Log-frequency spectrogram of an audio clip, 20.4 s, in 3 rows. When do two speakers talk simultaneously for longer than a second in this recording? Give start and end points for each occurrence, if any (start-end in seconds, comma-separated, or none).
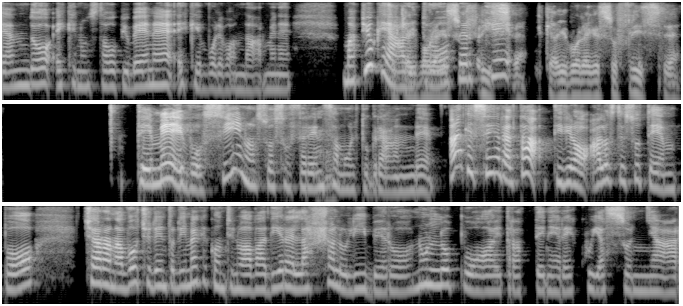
3.9-5.2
